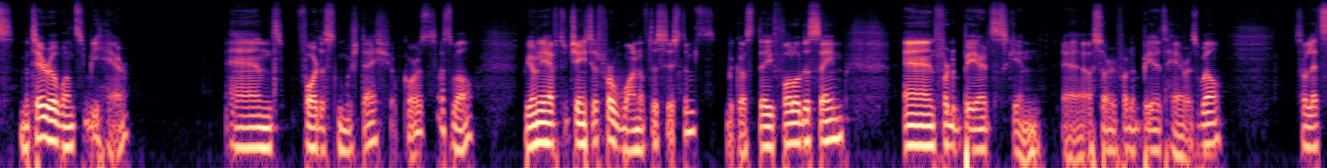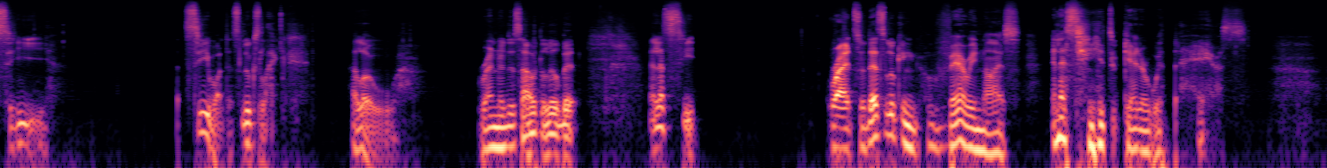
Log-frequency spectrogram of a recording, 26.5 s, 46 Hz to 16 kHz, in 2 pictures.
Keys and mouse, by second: 3.7-5.0 drag, 5.0-8.4 middle drag, 8.4-9.7 drag, 9.7-14.8 middle drag, 15.7-17.4 drag, 21.6 ctrl+s, 24.5-26.5 drag.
